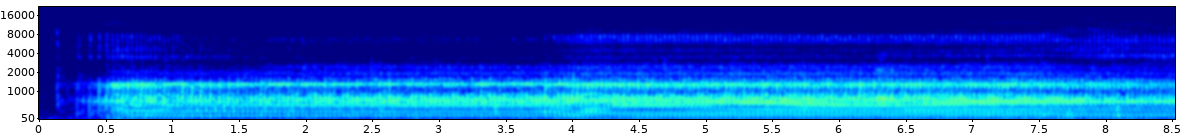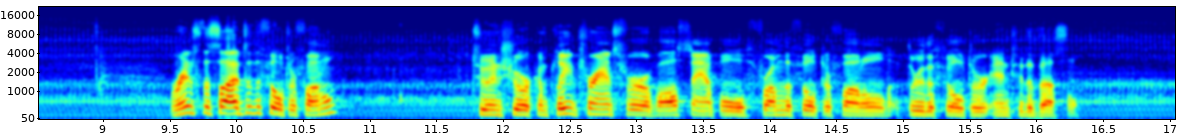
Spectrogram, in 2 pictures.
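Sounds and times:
vacuum pump humming: 0.1 - 17.0.

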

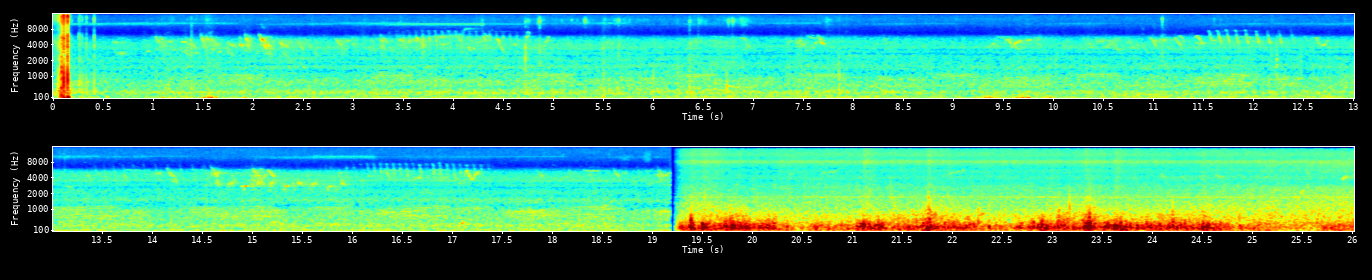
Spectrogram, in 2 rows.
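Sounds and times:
bird chirps and trills: 9.0 - 19.2.

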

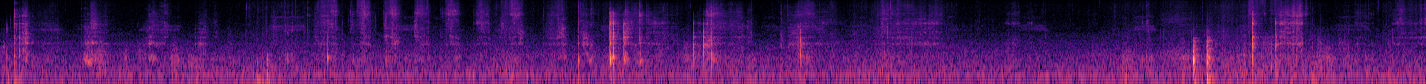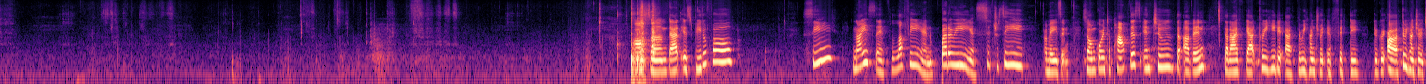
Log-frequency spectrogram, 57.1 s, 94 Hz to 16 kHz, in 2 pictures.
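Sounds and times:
spatula scraping metal bowl: 0.2 - 0.8, 1.6 - 2.2, 2.8 - 4.4, 6.2 - 16.8, 17.6 - 19.0, 25.0 - 26.2, 27.1 - 28.9.

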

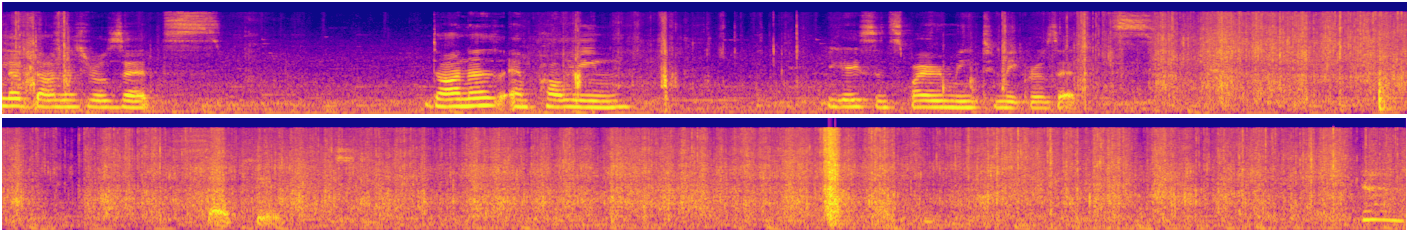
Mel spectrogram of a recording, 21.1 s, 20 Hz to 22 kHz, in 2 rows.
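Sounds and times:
tissue paper rustling: 0.0 - 0.6, 7.9 - 21.0
sharp paper crackle: 0.0 - 0.7, 7.4 - 21.0.

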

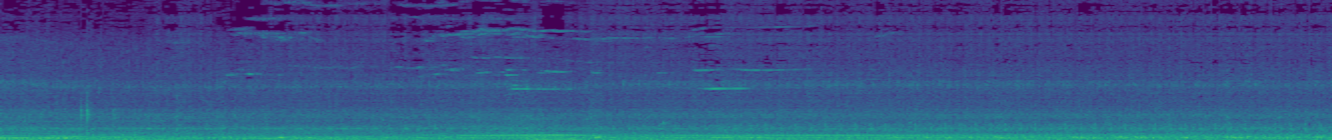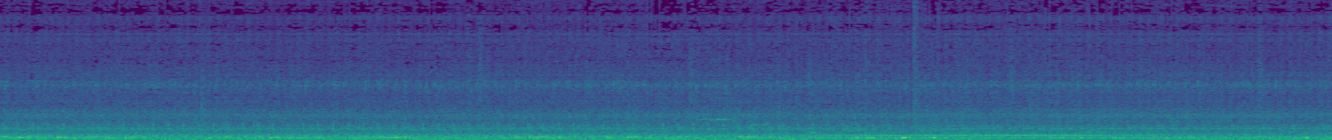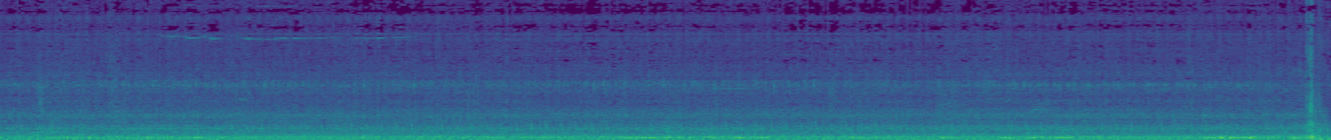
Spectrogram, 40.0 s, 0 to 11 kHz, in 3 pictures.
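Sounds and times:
diesel bus engine running: 0.0 - 39.9
steady tone: 2.4 - 11.0, 21.2 - 25.9.

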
